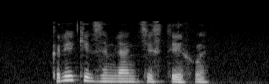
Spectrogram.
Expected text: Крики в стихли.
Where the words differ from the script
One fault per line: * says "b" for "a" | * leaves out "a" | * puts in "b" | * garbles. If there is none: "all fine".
* puts in "землянці"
